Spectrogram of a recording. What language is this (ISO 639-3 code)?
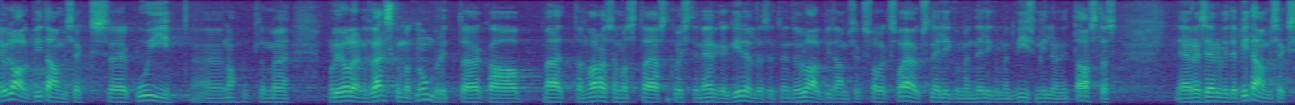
est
